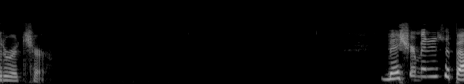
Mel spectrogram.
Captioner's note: silence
